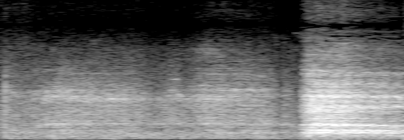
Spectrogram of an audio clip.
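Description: A man's heavy sigh of frustration: a long breath drawn in, then a loud, noisy breath out about one and a half seconds in.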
